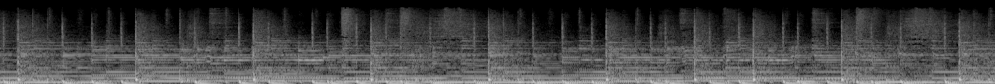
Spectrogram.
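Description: From 1.64 s to 3.64 s a USB whine sits under the audio: a fixed-pitch tone built on 1 kHz, with its strongest component at 5 kHz, roughly 45 dB below the signal. Current drawn in the bus's 1 ms frames has leaked in through power or ground. Mains hum sits on 50 or 60 Hz and its multiples, whereas this whine sits on a 1 kHz grid with a bright upper harmonic.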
